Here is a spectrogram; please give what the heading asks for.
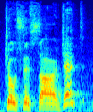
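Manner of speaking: loud, slow hail across the yard; drawn-out greeting called to a friend; calling out. Acted. Calling out to arriving driver.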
